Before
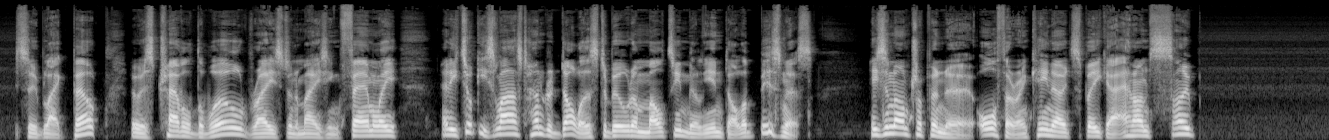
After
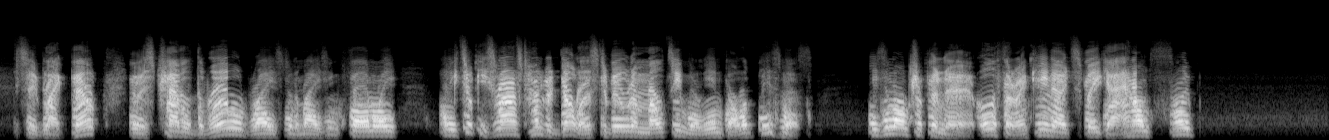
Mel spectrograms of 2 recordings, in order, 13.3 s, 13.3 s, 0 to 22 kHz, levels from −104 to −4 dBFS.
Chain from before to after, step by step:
pitch-shifted copies added −3 semitones −8 dB, +7 semitones −6 dB
auto-filter low-pass square 0.22 Hz 690–1,800 Hz
loudspeaker in its box 450–4,400 Hz, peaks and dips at 460 Hz +6 dB, 1,100 Hz +9 dB, 2,200 Hz +9 dB
level −6.5 dB

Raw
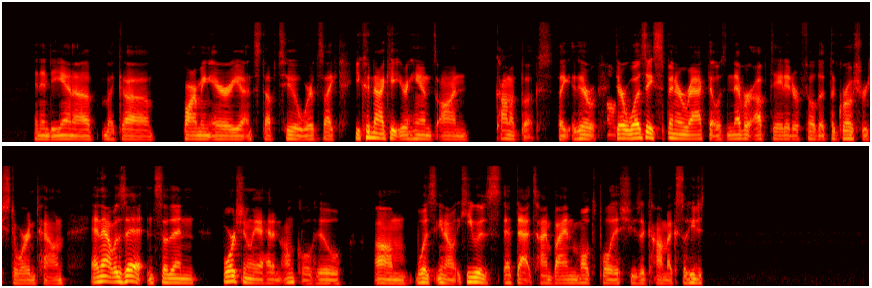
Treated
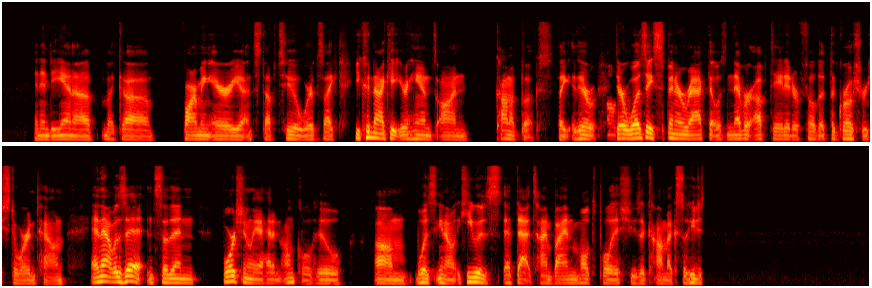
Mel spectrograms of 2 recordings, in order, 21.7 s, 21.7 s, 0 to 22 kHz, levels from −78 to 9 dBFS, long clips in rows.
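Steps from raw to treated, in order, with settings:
high-shelf EQ 6,000 Hz +7 dB
level +1 dB

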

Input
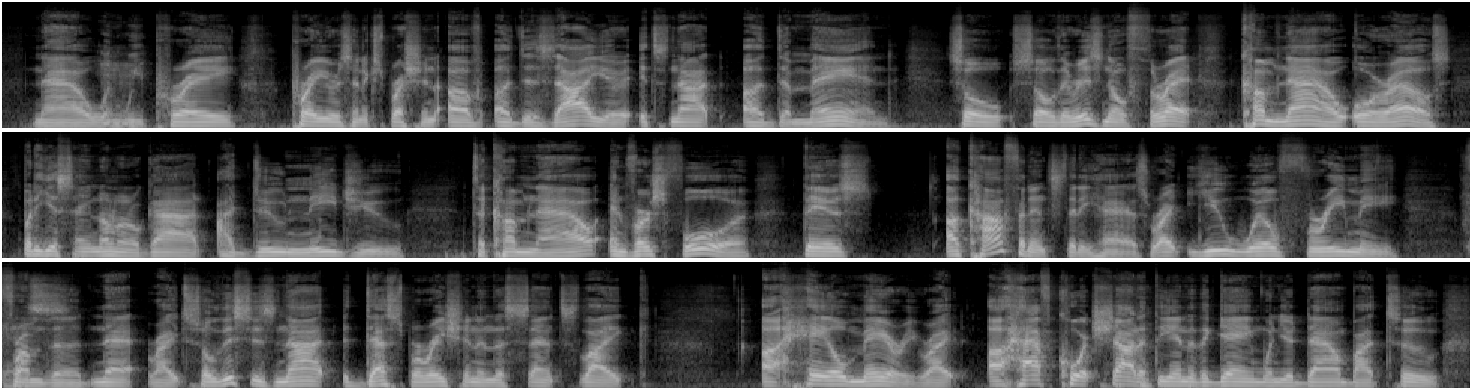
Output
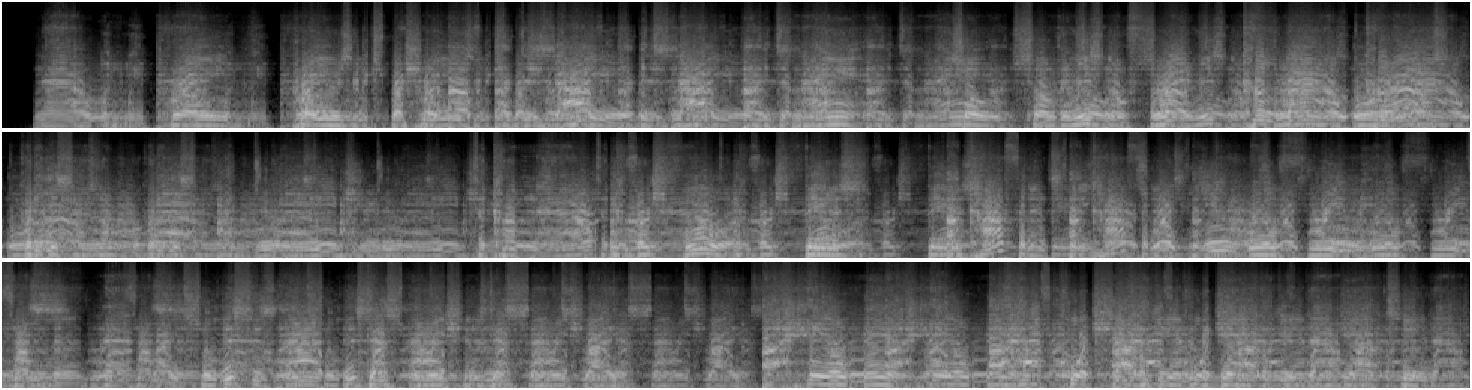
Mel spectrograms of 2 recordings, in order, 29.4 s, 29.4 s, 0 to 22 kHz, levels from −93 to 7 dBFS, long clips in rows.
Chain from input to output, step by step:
lower of the sound and its delayed copy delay 2.4 ms
noise gate −50 dBFS, range −27 dB
automatic gain control gain up to 3 dB
repeating echo 818 ms, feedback 41%, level −4.5 dB
slew-rate limiting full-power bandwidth 160 Hz
level −2.5 dB

